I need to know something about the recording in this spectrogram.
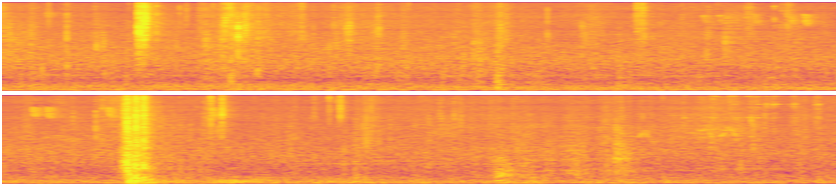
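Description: A single sharp, heavy thump from the hearse about five seconds in as a casket is slid out of its rear bay, over a steady low hum and a few light knocks.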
